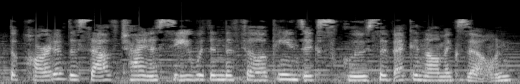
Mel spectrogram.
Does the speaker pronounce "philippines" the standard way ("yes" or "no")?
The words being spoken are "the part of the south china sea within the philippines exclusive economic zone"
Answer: yes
